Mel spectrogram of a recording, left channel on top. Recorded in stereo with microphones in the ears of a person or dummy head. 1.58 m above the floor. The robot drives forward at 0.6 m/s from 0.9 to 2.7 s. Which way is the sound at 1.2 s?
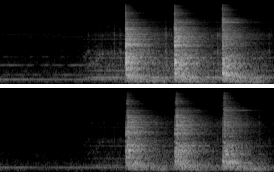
50° left (ahead or behind).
